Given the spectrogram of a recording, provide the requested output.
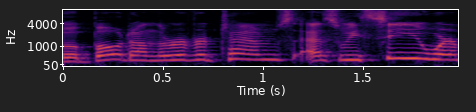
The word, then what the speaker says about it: Thames: stupid this all sounds you can't just say x because it rhymes with pains it's the River Thames please we then cut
